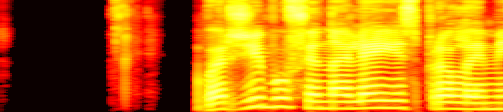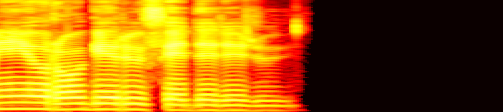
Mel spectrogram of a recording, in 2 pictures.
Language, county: Lithuanian, Klaipėda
